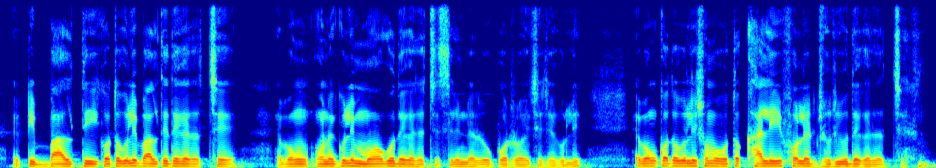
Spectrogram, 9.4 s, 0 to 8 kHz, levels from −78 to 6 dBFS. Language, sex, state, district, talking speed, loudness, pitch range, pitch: Bengali, male, Tripura, West Tripura, 145 wpm, -13 LUFS, 100-115 Hz, 110 Hz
